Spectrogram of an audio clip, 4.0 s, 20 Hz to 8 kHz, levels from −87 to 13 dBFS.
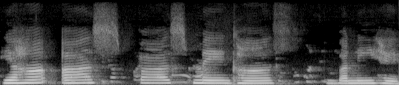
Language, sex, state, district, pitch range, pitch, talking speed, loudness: Hindi, female, Madhya Pradesh, Dhar, 235-275 Hz, 255 Hz, 105 wpm, -14 LUFS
